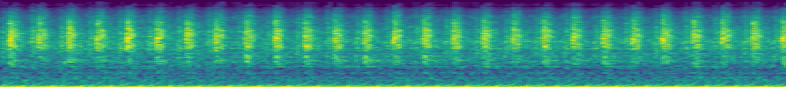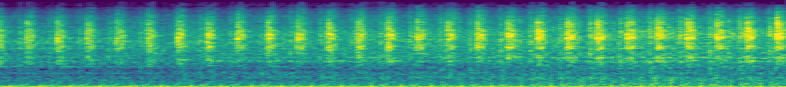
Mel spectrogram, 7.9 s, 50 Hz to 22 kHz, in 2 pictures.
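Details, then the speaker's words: 1993 Ford Bronco just after transmission cooler lines replaced, checking for leaks at idle: fast, even ticking of about three a second over a strong low idle, steady with engine speed; a ticking hydraulic lifter, idle issue persists. "I thought I fixed that idle issue Mary oh you guys can really hear that lifter tickin"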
